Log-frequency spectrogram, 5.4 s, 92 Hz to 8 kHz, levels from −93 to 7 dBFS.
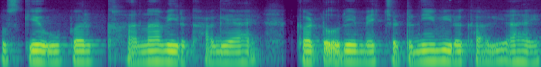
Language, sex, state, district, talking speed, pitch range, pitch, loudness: Hindi, male, Jharkhand, Deoghar, 155 wpm, 130-135 Hz, 135 Hz, -16 LUFS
